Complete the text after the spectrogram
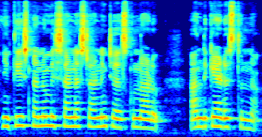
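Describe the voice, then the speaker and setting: A woman voicing a gentle, tearful young female boss in an audio story. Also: medium pitch, level tone, very fast, natural voice.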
